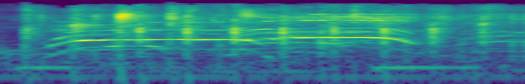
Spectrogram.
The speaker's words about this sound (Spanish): Denle un aplauso.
